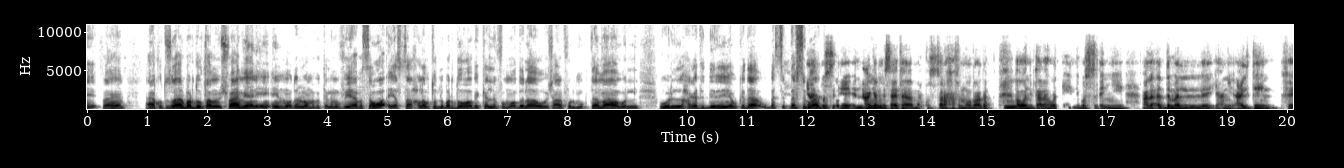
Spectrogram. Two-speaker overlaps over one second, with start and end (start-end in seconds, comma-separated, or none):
12.0-13.4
